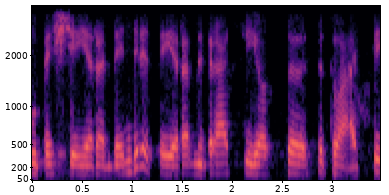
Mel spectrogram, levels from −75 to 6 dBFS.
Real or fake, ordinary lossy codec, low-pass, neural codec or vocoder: real; Opus, 64 kbps; 3.6 kHz; none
